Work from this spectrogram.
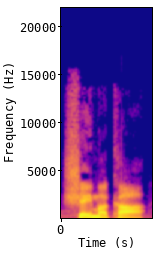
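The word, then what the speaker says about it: Xaymaca: The name the Tino people gave to their island home was Zaka, pronounced sheaka.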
